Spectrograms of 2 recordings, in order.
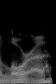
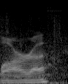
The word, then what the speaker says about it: Lara: and I'm like yeah it's not quite Laura Laura it's really easy to get him confused like the pronunciation is so similar but people see it and they think most Americans think it's Laura like Laura l-a-u-r-a instead of Lara but it's just a slight difference ooh legendary let's go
